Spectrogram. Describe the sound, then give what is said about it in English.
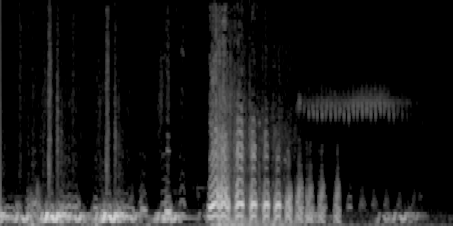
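A displaying grassland bird of the southern Great Plains, inflating red sacs on its neck and stomping its feet, gives its booming courtship call: quick bursts of hollow, bubbling, yodel-like notes, fairly loud, with one harsher rapid sequence in the middle and a softer phrase at the end. “And the sound is amazing too. It's called booming.”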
